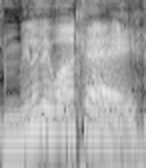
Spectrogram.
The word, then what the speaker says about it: Milwaukee: Actually, it's pronounced Milwaukee. – Yeah. – It's Native American.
